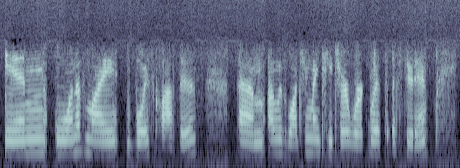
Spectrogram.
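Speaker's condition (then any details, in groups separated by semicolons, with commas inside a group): No condition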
